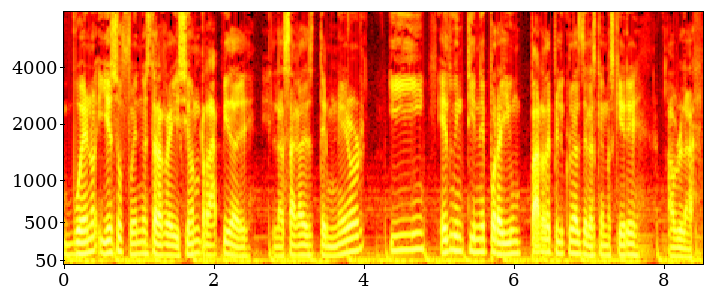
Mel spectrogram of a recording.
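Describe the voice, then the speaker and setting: In an ordinary speaking voice, the speaker talks at a moderate pace with lively intonation. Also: man, medium pitch for a man. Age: 30s. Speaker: podcast host. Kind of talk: casual chat.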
